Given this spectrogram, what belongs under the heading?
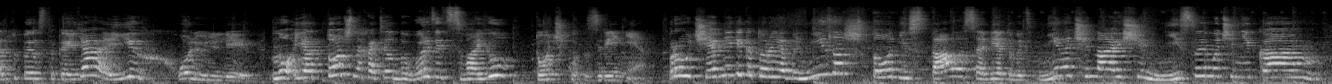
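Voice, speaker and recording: A woman's voice: high-pitched, a bit bright, reverberant. A young Russian woman, a Korean language teacher, chatting casually in a video lesson and asking the viewer rhetorical questions.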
